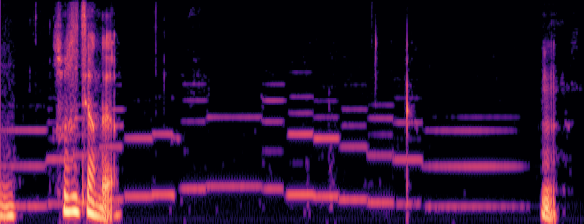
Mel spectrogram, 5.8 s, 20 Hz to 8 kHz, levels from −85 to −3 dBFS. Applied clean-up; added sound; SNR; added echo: classical method spectral subtraction.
